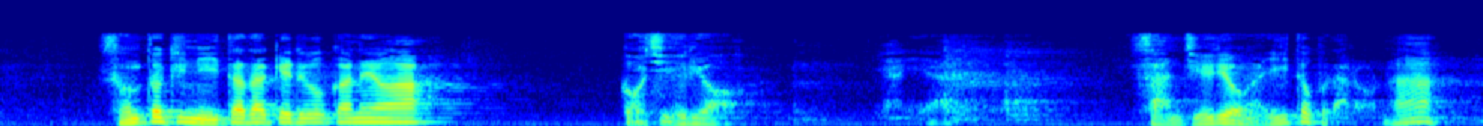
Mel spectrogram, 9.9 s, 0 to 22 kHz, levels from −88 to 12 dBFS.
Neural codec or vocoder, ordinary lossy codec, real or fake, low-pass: none; none; real; 7.2 kHz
